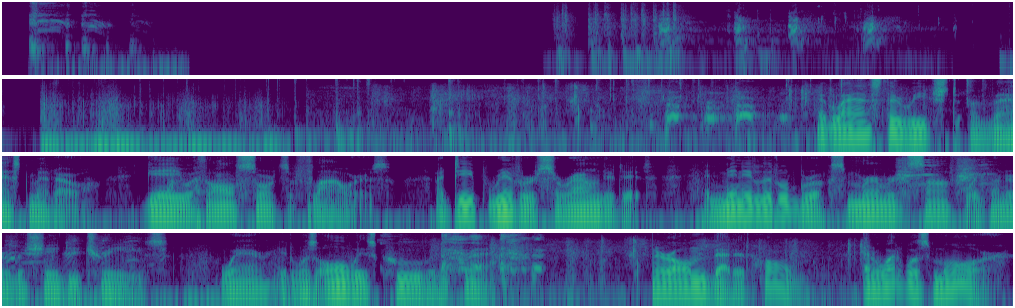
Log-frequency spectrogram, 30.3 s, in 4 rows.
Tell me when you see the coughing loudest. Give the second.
26 s.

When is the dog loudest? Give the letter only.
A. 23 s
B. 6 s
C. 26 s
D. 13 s
D.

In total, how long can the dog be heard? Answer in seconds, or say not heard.
6 s.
